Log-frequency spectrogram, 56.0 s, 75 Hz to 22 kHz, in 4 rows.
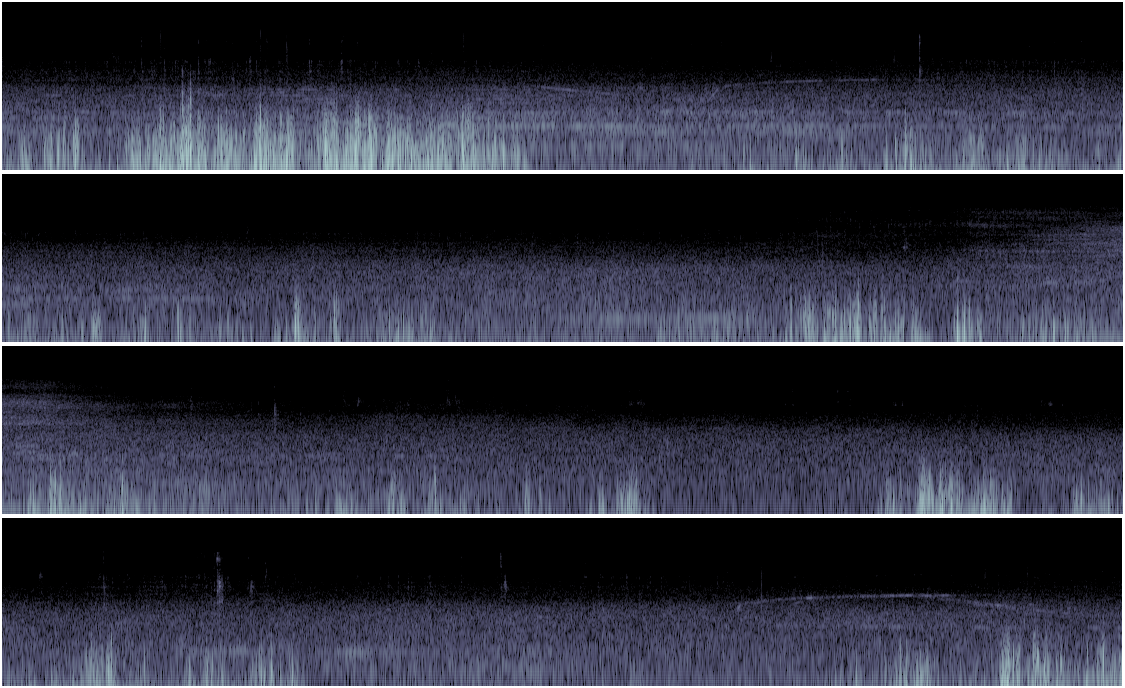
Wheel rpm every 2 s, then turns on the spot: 0, 0, 0, 0, 0, 0, 0, 0, 0, 0, 0, 0, 0, 0, 0, 0, 0, 0, 0, 0, 0, 0, 0, 0, 0, 0, 0, 0.
none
